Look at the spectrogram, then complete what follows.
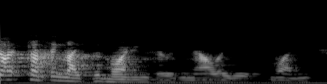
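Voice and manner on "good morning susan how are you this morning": cracked morning voice, very low and quiet. Recalling a morning voice test before going on air, imitating own cracked voice. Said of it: "that cracked voice".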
